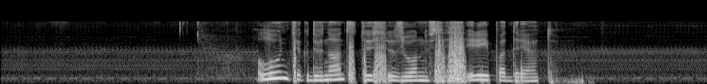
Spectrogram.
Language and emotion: Russian, neutral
